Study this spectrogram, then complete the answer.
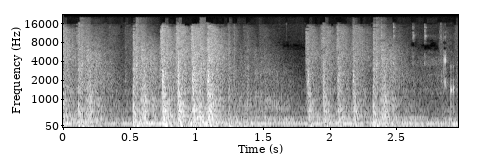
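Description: Bursts of rapid gunfire crackle in the Close Combat wartime strategy game, near and fairly loud, with repeated volleys and a steady low rumble beneath throughout.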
